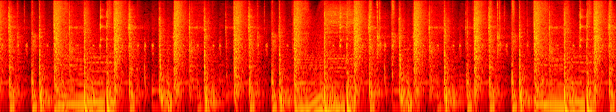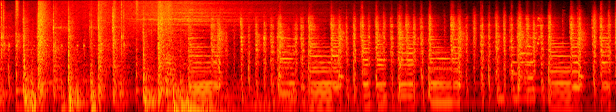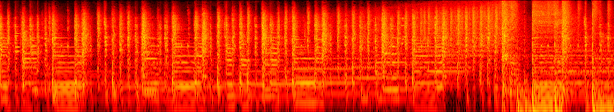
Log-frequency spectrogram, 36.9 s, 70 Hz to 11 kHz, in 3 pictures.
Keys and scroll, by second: 31.8 ctrl+z.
